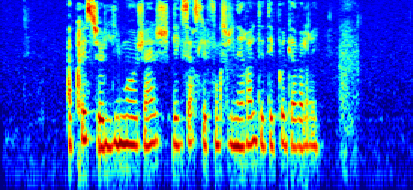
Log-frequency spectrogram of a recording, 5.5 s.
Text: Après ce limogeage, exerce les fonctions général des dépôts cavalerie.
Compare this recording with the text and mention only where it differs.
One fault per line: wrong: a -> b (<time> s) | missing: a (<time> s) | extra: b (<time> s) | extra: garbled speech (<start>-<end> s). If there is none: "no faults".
no faults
